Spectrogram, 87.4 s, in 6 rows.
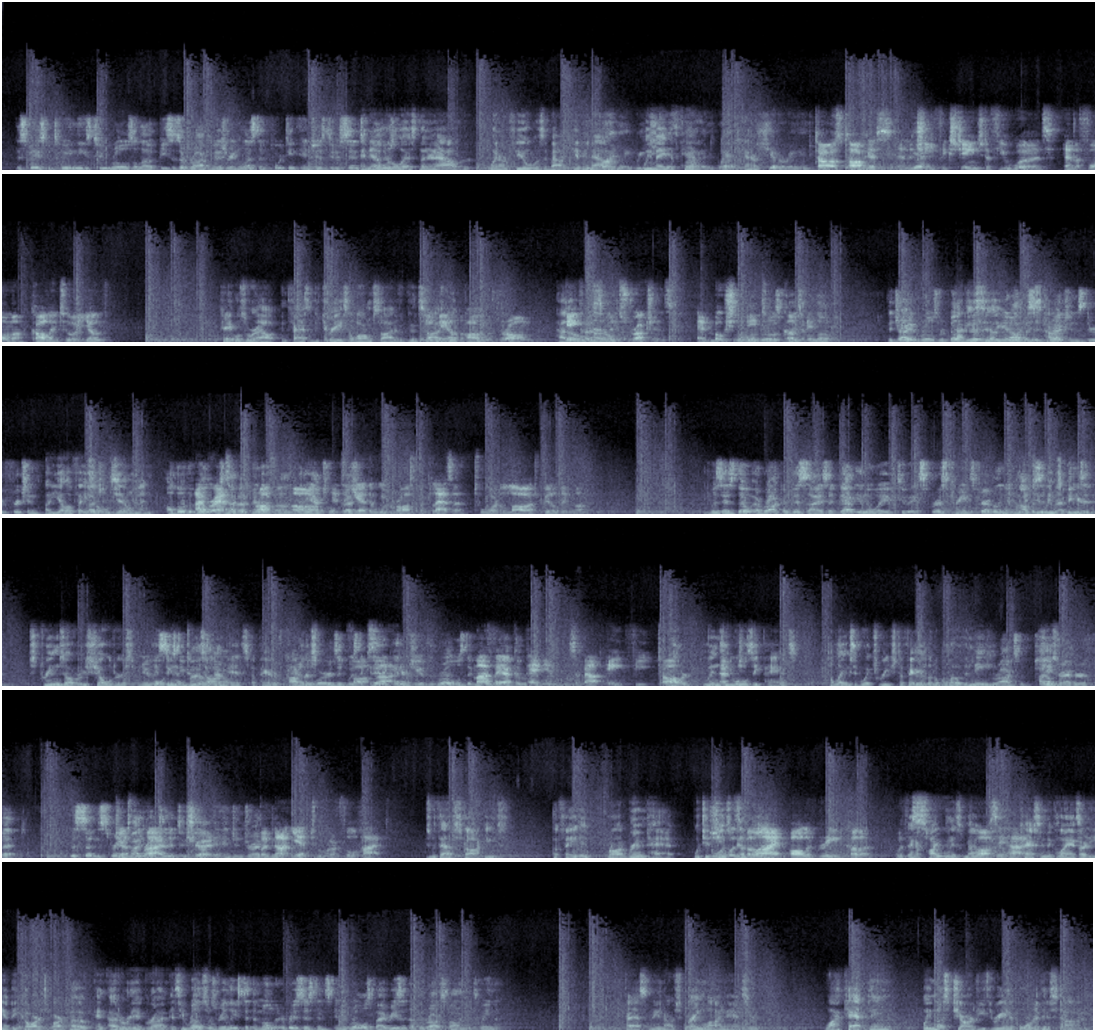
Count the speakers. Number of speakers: four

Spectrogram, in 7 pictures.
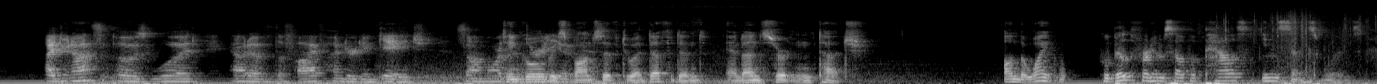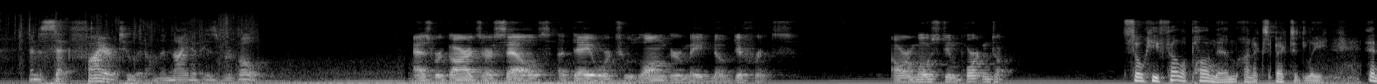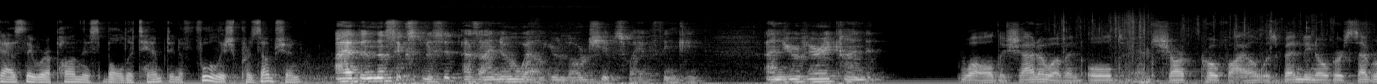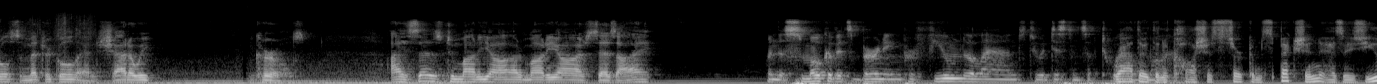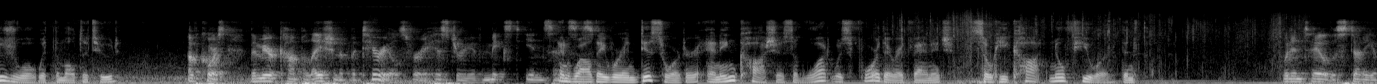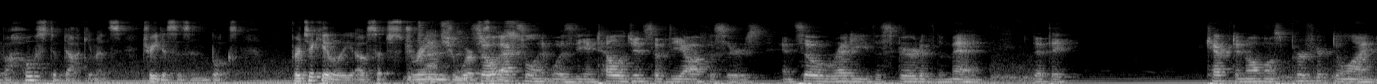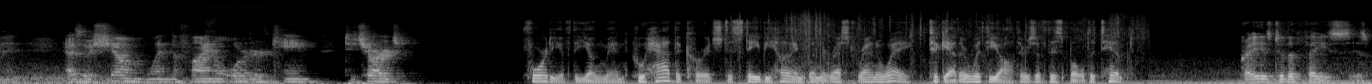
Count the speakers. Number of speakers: six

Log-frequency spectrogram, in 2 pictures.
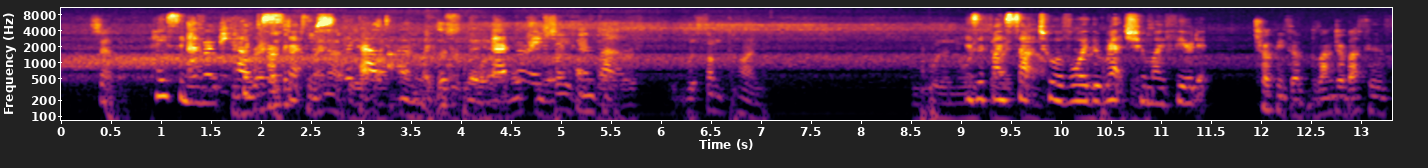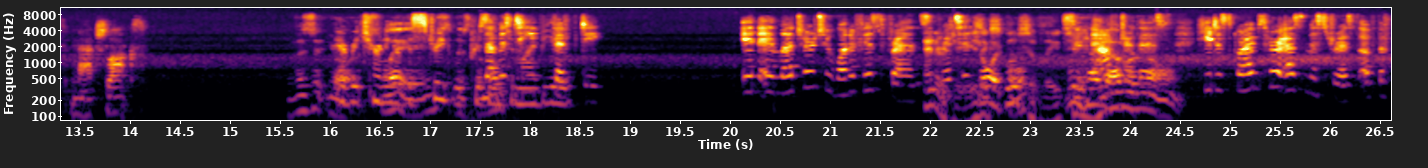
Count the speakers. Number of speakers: six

